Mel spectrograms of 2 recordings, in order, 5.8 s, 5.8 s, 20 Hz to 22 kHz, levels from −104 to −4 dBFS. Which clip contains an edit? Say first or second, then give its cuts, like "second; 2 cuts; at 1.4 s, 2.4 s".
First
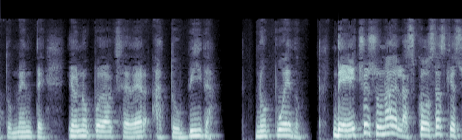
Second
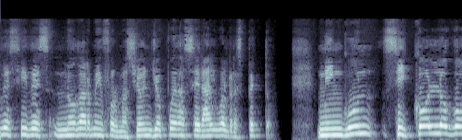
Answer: first; 1 cut; at 4.1 s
